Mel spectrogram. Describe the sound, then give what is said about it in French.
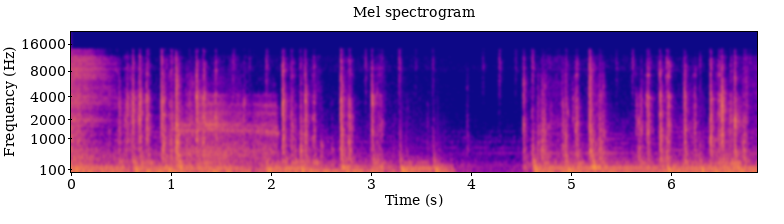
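Rapid typing on a computer keyboard as someone enters a Google search for a cloth, with a dense run of crisp key clicks, a short pause midway, then another steady burst of keystrokes. “je vais taper ça, chiffon.”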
